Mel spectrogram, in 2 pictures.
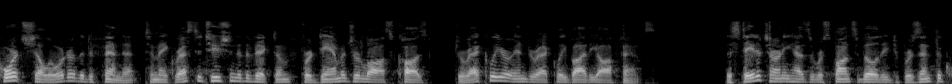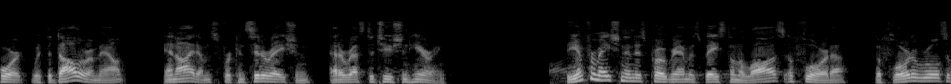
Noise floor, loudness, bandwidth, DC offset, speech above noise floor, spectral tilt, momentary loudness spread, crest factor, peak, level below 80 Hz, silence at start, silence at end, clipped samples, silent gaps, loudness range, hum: under -90 dBFS; -27 LUFS; 8 kHz; under 0.1%; over 64 dB; -7 dB/octave; 9 LU; 18 dB; -10 dBFS; -60 dBFS; 0 s; 0 s; under 0.1%; 4.38-4.52 s, 6.65-7.23 s, 10.84-11.13 s, 12.70-12.79 s, 14.09-14.99 s, 18.06-18.25 s; 3 LU; none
